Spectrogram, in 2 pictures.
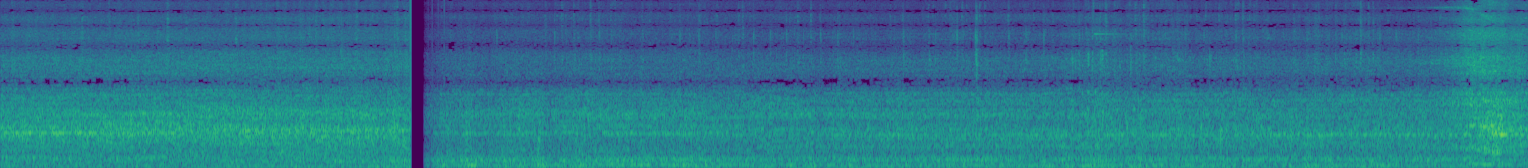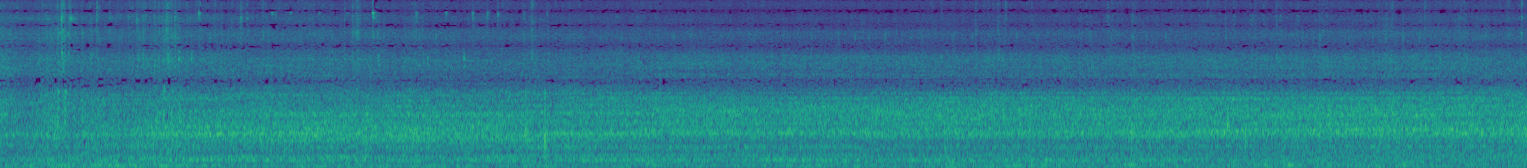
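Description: Steady engine and road noise inside a pickup truck's cab while it drives along a paved road. There is a brief louder whoosh about halfway through, and the sound cuts out for an instant about four seconds in.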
